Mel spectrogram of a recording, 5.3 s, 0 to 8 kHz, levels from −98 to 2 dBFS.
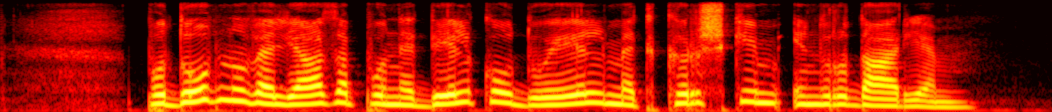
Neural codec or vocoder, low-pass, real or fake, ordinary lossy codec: none; 7.2 kHz; real; none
